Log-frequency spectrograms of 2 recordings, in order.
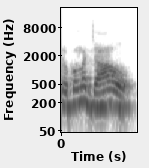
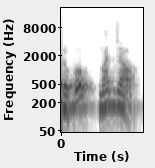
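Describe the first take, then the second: First: The pause comes after the second word. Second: The pause comes after the first word.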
